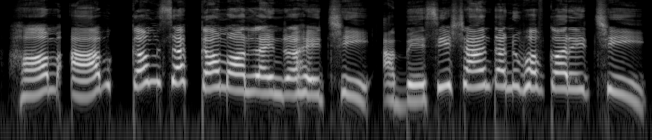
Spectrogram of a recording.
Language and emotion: Maithili, happy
